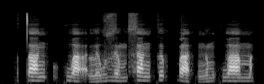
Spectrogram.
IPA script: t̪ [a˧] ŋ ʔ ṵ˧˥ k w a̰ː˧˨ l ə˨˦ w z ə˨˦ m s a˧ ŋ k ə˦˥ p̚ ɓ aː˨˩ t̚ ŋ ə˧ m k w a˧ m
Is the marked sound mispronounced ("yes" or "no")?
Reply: no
